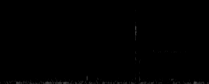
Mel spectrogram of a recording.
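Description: Near silence with a few faint computer mouse clicks, the sharpest about a second and a half in.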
